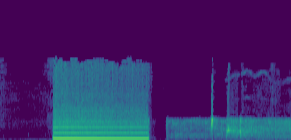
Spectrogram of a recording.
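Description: Telephone line tones during dialing: one loud, steady beep holds for about a second, then cuts to a quiet line hiss broken by a couple of sharp clicks.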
